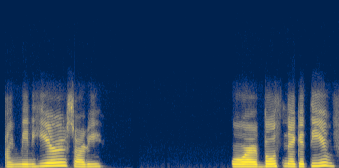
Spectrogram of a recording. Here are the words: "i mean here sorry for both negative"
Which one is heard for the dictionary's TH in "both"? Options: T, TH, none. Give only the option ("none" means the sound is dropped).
TH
